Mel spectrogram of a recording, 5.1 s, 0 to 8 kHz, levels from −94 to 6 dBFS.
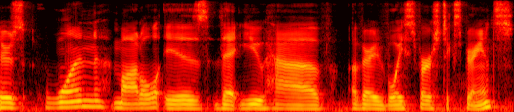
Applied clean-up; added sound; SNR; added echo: none; none; none; none.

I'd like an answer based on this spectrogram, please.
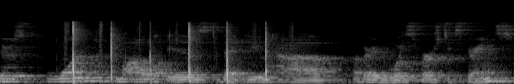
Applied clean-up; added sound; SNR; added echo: none; Run; 0 dB; reverberation time 1.0 s.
